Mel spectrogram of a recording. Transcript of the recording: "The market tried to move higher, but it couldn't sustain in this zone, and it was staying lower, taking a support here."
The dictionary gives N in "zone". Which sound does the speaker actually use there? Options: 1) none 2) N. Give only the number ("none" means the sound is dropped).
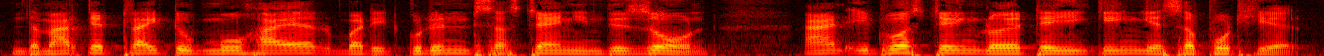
2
